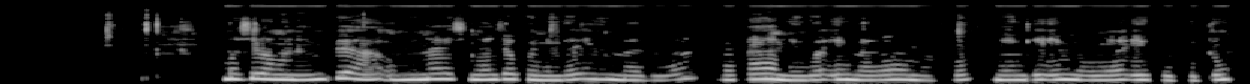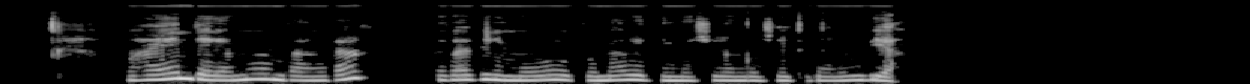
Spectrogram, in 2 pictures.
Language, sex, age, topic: Oshiwambo, female, 18-24, finance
